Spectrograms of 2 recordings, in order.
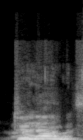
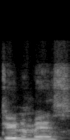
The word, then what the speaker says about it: Dunamis: Dunamis. That's what, Some people pronounce it Dunamis. I say Dunamis. Dunamis. Okay, Yes, it's that a sounds Greek better.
